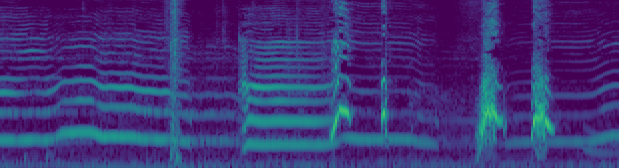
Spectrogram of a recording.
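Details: A male Shih Tzu "sings" along with music, howling in long, wavering tones that slide up and down.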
